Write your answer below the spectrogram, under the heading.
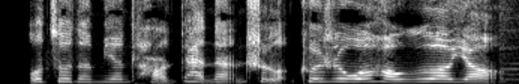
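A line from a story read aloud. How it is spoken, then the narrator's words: Tearful little girl. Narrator (Chinese): 呆萌的小丫头啊，哭哭啼啼的来了一句说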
